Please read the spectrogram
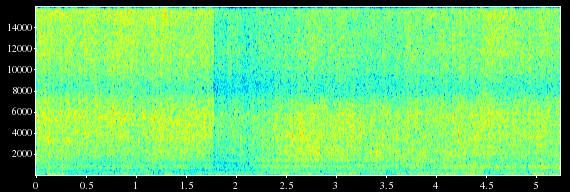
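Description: Onions, green capsicum and carrot frying in hot oil in a pot, a steady sizzle, stirred with a spatula.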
